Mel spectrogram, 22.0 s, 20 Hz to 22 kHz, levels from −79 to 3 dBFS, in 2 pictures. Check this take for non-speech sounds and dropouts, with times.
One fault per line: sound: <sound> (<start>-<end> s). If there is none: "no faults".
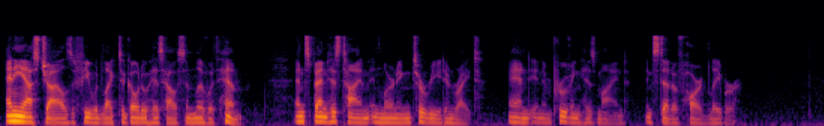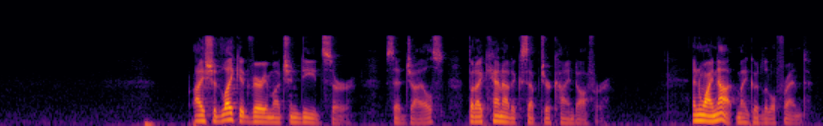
no faults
